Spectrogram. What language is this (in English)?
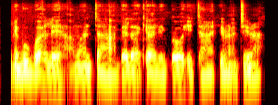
Yoruba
